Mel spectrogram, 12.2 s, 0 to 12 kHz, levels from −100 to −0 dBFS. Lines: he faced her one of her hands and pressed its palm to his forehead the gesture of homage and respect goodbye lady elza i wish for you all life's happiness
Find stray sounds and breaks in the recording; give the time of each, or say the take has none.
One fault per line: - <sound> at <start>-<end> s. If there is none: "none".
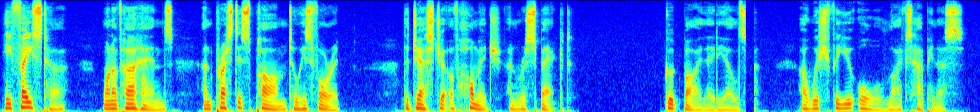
- dropout at 9.3-9.4 s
